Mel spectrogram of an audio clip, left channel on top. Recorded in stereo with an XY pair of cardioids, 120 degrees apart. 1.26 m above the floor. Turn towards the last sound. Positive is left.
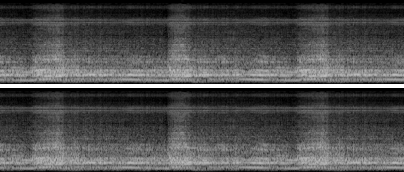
turn(degrees=-5)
